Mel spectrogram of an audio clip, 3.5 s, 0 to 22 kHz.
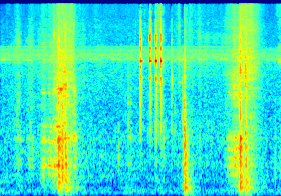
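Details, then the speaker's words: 2005 GMC 6.0 V8, 200k miles, heavy tick turned to grinding; oil pan off, crank turned by hand with a ratchet; rough scraping grinds each sweep plus light ticks; crankshaft problem suspected, not confirmed. "We can put the ratchet on it. Give it a spin. And if we still get that grinding noise, well, I'm going to be really just the happiest I've ever been."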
